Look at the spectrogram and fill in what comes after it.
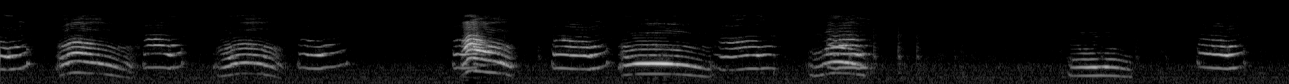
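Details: Stray kitten brother and sister, Mugi and Choco, rescued together, trade a rapid run of around a dozen arching meows, some overlapping like a duet, then a brief pause before two final calls.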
